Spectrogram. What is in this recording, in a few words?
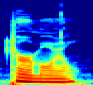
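"turmoil", American English; pronunciations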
